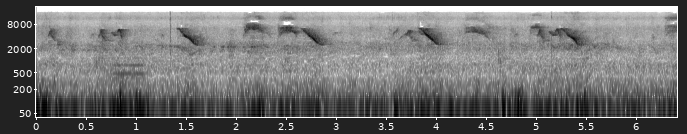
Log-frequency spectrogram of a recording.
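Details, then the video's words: Purple sunbird in Ranthambore National Park, Rajasthan, India, giving thin, high, quickly descending notes, about eight in six seconds, over a steady low rumble of background noise. "Purple Sunbird Sound"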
